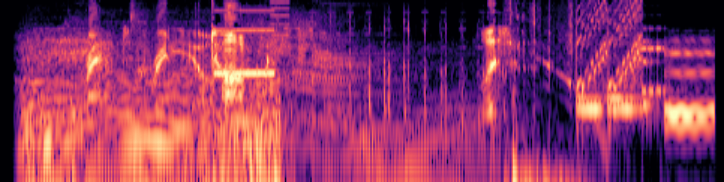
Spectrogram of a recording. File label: Promo Talk; Rant Radio Talk; RantMedia; Station Promos-Listener Submitted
